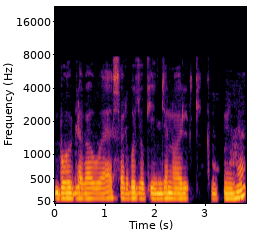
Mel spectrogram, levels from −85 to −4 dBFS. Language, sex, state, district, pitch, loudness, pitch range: Hindi, male, Bihar, Gopalganj, 105 Hz, -19 LUFS, 100-105 Hz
